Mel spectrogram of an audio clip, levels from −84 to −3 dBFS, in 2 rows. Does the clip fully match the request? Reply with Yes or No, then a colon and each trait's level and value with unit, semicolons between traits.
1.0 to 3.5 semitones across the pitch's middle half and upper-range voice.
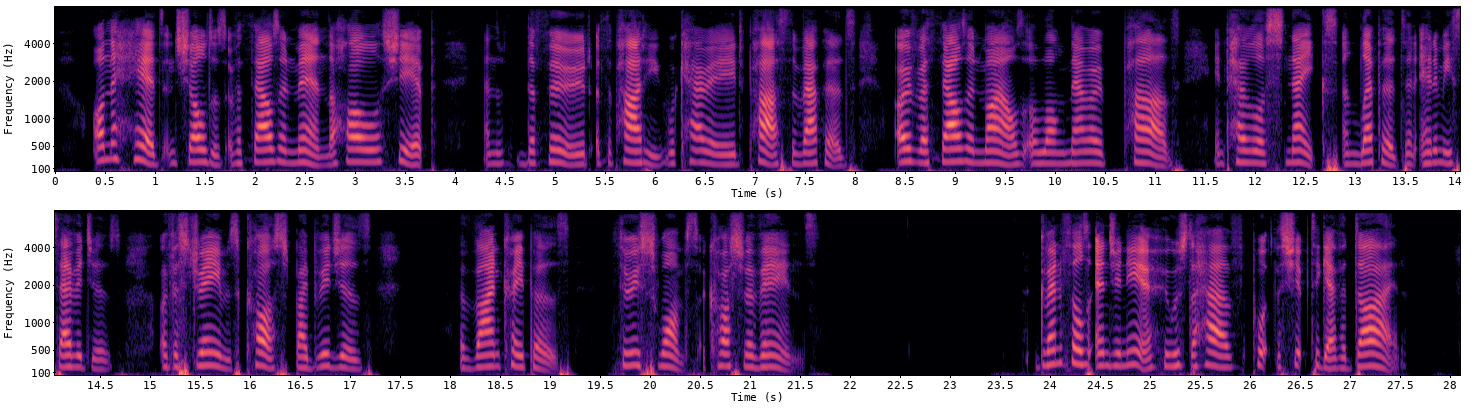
Yes: average, 2.7 semitones; high, 205 Hz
